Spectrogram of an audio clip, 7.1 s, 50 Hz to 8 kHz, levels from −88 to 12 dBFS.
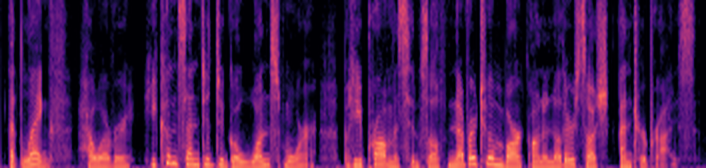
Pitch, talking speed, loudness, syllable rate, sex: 220 Hz, 170 wpm, -17 LUFS, 5.5 syllables/s, female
